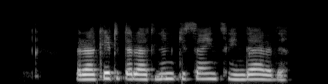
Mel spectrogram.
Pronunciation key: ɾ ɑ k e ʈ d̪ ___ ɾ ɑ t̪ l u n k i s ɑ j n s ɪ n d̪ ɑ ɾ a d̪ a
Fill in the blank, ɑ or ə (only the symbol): ə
